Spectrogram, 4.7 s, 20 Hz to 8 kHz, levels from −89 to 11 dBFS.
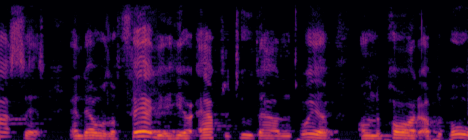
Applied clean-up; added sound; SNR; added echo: classical method spectral subtraction.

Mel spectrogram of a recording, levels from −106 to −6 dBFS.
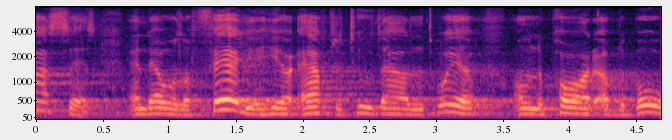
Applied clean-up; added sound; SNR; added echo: none; none; none; none.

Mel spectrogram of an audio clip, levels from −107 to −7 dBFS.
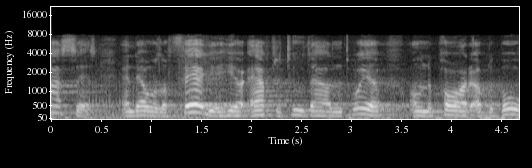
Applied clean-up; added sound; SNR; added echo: none; Purr; 19 dB; none.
